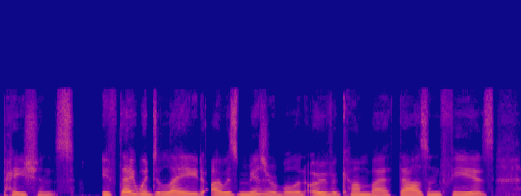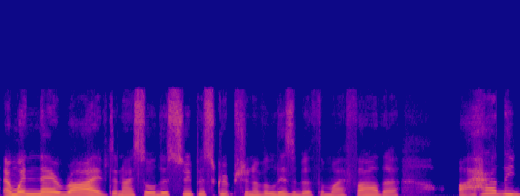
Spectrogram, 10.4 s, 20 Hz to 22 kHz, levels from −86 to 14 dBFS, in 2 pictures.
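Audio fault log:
1.89, 3.55, 5.63, 7.89 and 9.05 s: lost packet rebuilt from error correction. Each 20 ms patch, pointing to one lost packet, is played from the coarse backup copy in the next Opus packet. There is no gap, but each moment sounds briefly rougher and noisier.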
